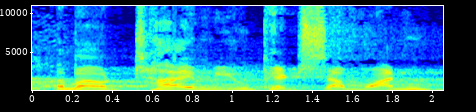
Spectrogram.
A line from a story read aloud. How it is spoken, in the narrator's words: Antinous jeered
